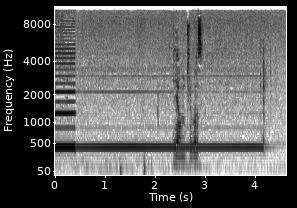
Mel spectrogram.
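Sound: phone line busy tone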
